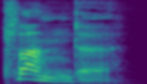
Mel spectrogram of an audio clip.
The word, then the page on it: plunder: British English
